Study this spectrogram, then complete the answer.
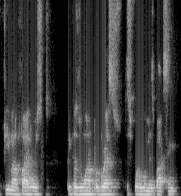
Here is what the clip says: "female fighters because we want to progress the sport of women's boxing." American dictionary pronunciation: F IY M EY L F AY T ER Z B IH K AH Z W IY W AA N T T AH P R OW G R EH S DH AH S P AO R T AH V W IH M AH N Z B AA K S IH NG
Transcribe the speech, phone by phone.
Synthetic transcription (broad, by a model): F IY M EY L F AY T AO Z B IH K AH Z W IY W AA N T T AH P R OW G R EH S DH AH S P AO R T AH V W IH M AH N Z B AA K S IH NG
